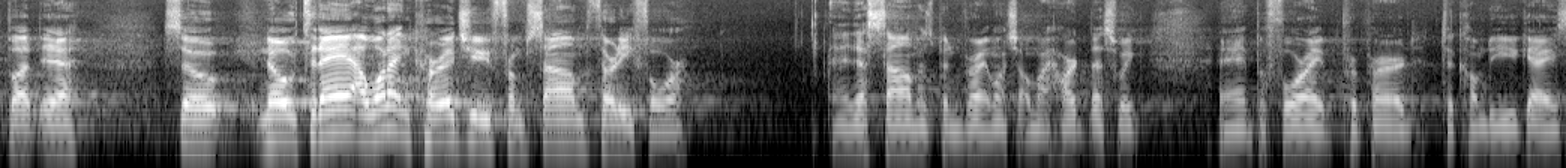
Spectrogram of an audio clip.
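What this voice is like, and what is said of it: Rural regional accent. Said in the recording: “apparently I have a culty accent ... I'm quite comfortable with my culty accent”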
